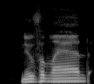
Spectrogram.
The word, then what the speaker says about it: Newfoundland: Newfoundland, understand. That's it. Not any harder than that. – It is a little bit harder than that, and I'll tell you some of the history about how Newfoundland is pronounced.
